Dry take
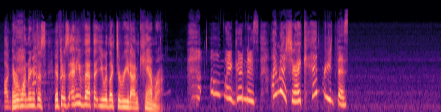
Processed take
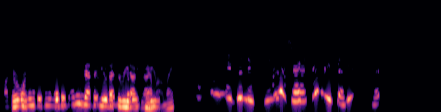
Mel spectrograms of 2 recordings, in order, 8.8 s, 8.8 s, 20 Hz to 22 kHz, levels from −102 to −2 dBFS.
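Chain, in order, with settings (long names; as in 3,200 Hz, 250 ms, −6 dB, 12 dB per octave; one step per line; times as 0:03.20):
delay that plays each chunk backwards 399 ms, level −3.5 dB
0:00.52–0:01.64: Butterworth low-pass 670 Hz
every bin expanded away from the loudest bin 4 to 1
level +2 dB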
